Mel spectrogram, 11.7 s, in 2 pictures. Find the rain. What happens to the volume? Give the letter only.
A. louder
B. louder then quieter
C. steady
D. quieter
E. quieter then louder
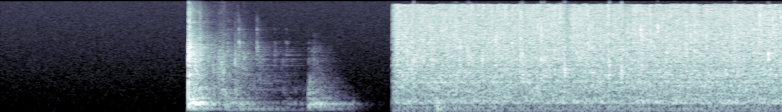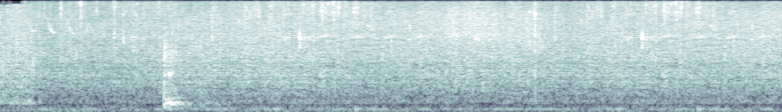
C.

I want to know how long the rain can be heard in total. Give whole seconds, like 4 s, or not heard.
9 s.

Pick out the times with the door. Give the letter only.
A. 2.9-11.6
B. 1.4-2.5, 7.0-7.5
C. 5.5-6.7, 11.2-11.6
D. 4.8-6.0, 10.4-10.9
B.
